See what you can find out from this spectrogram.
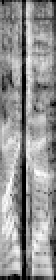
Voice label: announcements male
